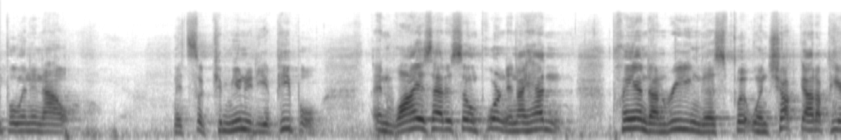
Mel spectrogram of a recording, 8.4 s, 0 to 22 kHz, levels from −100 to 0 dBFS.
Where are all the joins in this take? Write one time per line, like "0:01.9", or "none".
0:01.7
